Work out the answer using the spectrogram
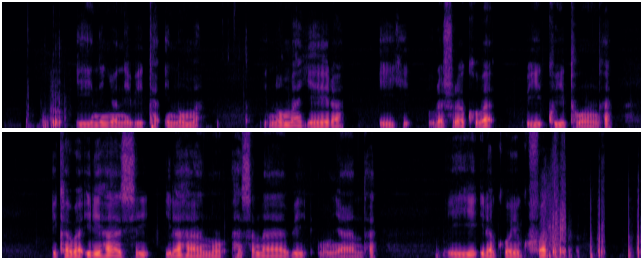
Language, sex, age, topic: Rundi, male, 25-35, agriculture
